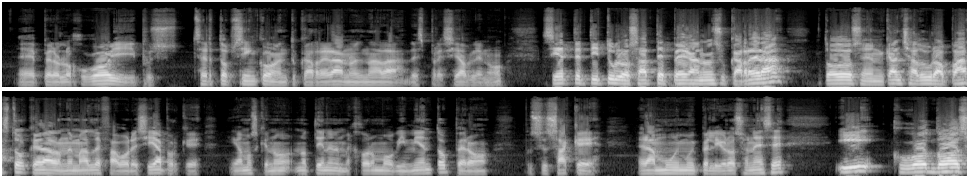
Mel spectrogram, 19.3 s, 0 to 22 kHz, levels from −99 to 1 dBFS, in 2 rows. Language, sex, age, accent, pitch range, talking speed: Spanish, male, 20-39, Mexican, 105-135 Hz, 185 wpm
